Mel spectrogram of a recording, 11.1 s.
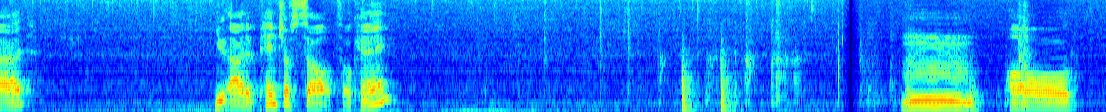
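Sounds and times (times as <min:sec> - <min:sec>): onion sizzling in butter: 0:00.0 - 0:11.0
person's voice: 0:09.0 - 0:10.8.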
